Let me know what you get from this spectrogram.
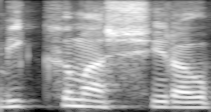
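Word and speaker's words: מכמש: 어 히브리어로 그냥 미크마쉬라고 발음이 되는데요.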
